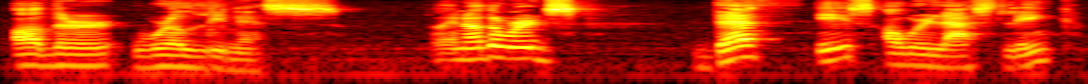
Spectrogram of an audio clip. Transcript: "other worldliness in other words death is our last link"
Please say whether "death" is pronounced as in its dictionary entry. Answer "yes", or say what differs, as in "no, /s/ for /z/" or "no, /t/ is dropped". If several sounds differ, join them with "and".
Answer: yes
